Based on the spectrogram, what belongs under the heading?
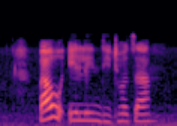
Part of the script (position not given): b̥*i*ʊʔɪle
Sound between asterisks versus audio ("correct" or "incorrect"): incorrect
